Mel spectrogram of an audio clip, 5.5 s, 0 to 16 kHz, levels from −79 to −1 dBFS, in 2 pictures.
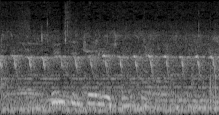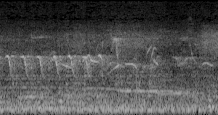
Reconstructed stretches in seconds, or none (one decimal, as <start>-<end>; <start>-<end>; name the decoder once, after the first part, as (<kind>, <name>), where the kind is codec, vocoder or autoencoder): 0.7-4.0 (vocoder, BigVGAN v2)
